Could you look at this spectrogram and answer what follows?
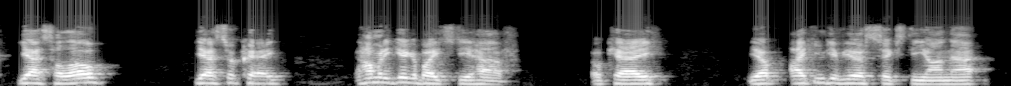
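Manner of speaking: unsmiling, unfriendly voice. Showing the wrong way to answer a customer call, unsmiling and unfriendly. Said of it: "But when you answer the phone like this".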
